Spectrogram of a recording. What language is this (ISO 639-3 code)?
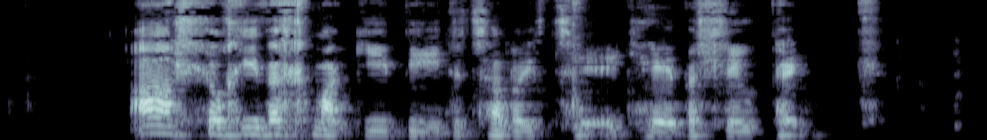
cym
